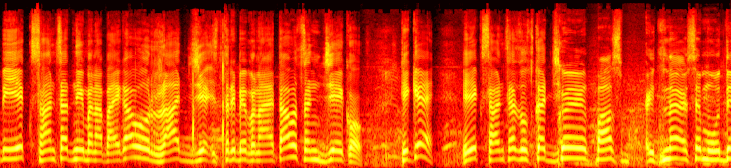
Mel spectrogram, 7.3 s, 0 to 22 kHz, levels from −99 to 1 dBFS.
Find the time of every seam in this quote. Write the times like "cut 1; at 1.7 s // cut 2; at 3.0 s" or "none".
cut 1; at 5.6 s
